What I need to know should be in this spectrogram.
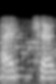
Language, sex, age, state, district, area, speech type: Bengali, female, 18-30, West Bengal, North 24 Parganas, urban, conversation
